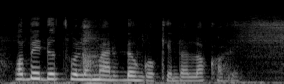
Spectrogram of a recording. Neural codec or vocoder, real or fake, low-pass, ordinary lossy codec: codec, 44.1 kHz, 7.8 kbps, Pupu-Codec; fake; 19.8 kHz; MP3, 48 kbps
